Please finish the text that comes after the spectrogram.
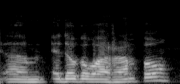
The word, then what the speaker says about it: Edogawa Rampo: In the horror vein, I don't know if people are reading Edogawa Rampo.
